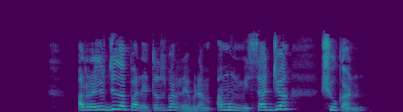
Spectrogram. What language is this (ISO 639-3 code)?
cat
